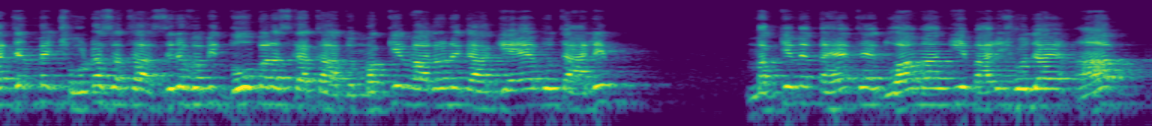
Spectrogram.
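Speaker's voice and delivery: loud, rising sermon delivery; impassioned majlis narration; full-force preaching. Acted. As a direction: preach it out to the crowd, building. Preacher narrating the prophet's story.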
